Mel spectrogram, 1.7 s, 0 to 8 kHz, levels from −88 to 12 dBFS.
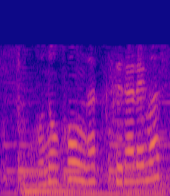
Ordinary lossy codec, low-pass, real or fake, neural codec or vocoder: AAC, 16 kbps; 7.2 kHz; real; none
